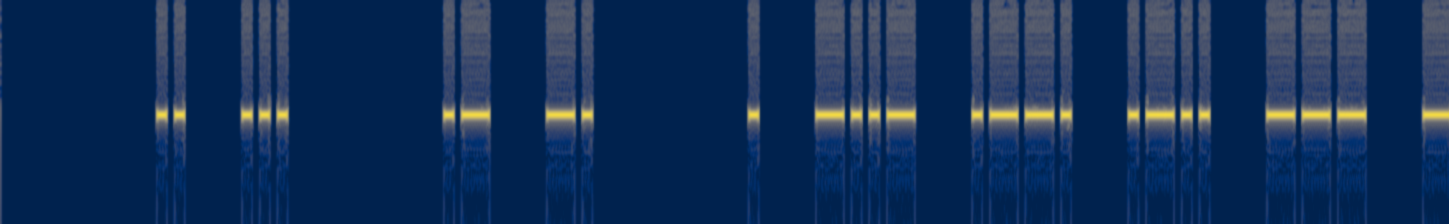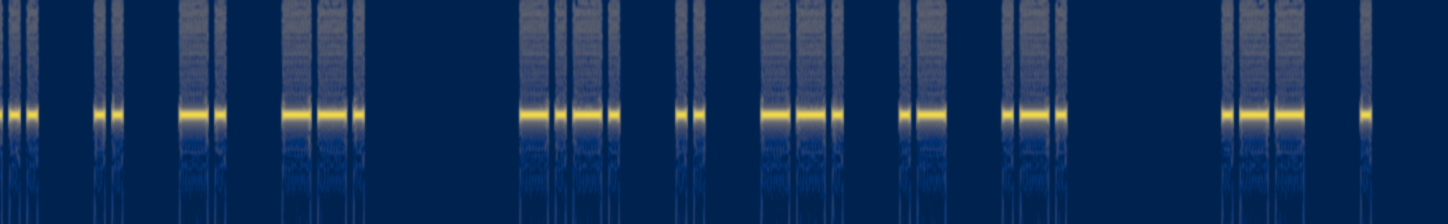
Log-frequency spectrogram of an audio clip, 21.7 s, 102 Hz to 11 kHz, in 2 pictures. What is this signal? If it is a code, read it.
Morse code, heard as a keyed tone, about 18 wpm, spaced as for 12 wpm, 1000 Hz. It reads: IS AN EXPLODING CIGAR WE
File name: qotdfiles / 12wpm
